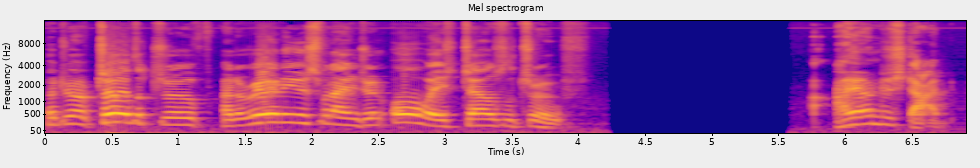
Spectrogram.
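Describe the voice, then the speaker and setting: A man's voice: sits high, animated, normal speed, darkish tone. A man voicing a thin, strict railway controller from a children's cartoon, formal and admonishing.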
